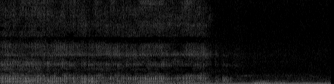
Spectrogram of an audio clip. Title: Husband snores like dinosaur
